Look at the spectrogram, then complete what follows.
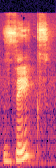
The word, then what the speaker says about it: Zakes: his first name is pronounced zake's one syllable zakes and his last name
